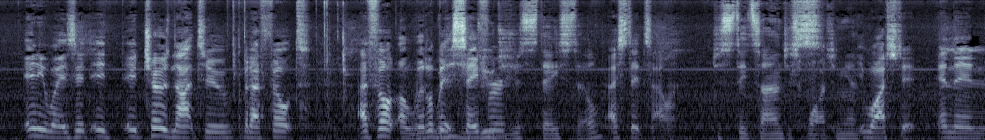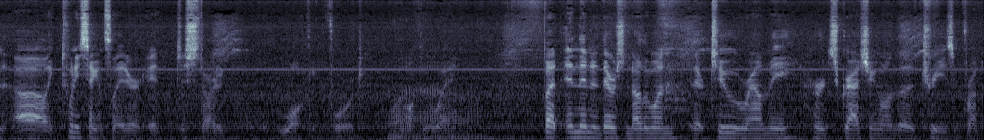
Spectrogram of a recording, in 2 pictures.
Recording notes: talk at mile 1717 of the Pacific Crest Trail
